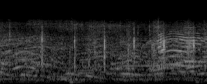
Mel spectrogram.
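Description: Spectators cheering and shouting at an outdoor competition, with a few sharp knocks and a high-pitched shout near the end.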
